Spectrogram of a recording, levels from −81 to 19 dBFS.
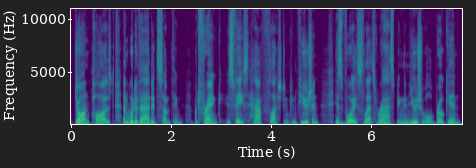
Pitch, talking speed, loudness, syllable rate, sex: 135 Hz, 175 wpm, -22 LUFS, 4.9 syllables/s, female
